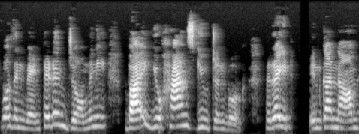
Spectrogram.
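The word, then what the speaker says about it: Johannes Gutenberg: तो इट was invented in Germany bye योहंस गटनबर्ग। Right? इनका नाम है योहंस गटनबर्ग। लिखा जे है लेकिन प्रोनाउंस हम इसको योहंस गटनबर्ग के नाम से जानते हैं।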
